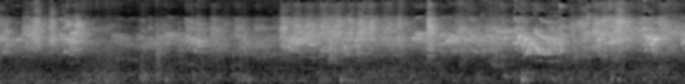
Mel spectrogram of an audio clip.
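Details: Show jumbo budgerigars bred in captivity chatter in waves: quieter twittering at first, then fuller bursts of warbled chirps and squawks.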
